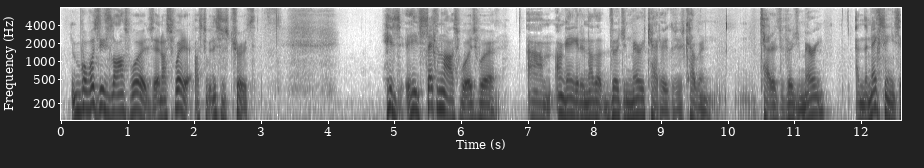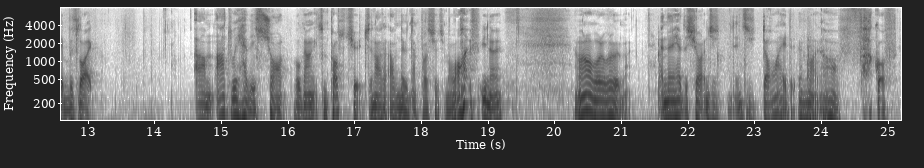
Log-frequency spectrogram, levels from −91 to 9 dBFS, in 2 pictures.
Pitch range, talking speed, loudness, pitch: 85-115 Hz, 220 wpm, -20 LUFS, 100 Hz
